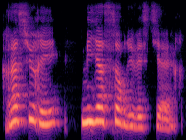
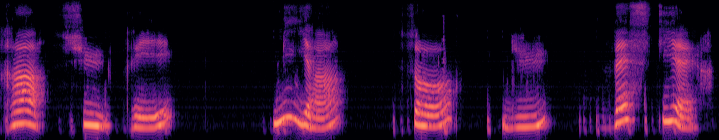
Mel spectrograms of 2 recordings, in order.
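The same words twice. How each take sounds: First: It is read at a faster pace. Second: It is read at a slower, normal pace.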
